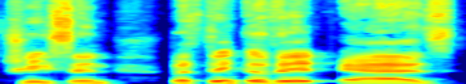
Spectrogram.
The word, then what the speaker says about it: JSON: You can pron it's pronounced Jason, but think of it as a recipe book for robots.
